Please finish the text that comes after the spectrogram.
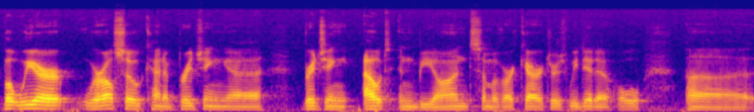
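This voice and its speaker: Low-pitched man chatting, halting delivery. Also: flat delivery, clean tone. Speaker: radio show creator, guest. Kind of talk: casual talk-show conversation.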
